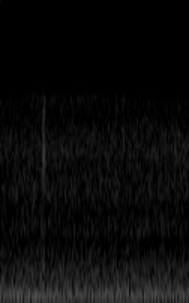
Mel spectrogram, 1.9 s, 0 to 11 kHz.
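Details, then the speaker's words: Engine warmed up about 5 minutes, idling rock steady with no surging after fixing P0505 IAC fault by cleaning the throttle body, idle adjust screw and IAC valve, resealing with RTV; no codes stored. "It's warmed up now for about 5 minutes. It's idling rock steady as you can hear it."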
